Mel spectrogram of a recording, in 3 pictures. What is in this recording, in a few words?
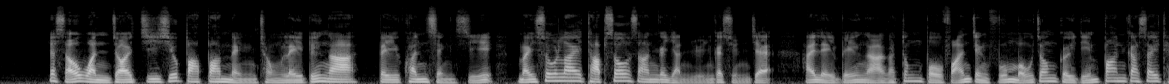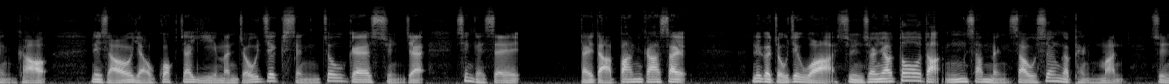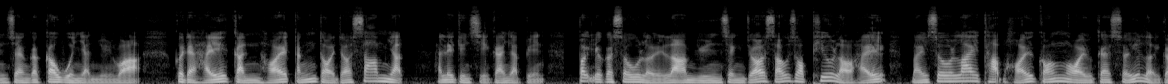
cantonese, news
